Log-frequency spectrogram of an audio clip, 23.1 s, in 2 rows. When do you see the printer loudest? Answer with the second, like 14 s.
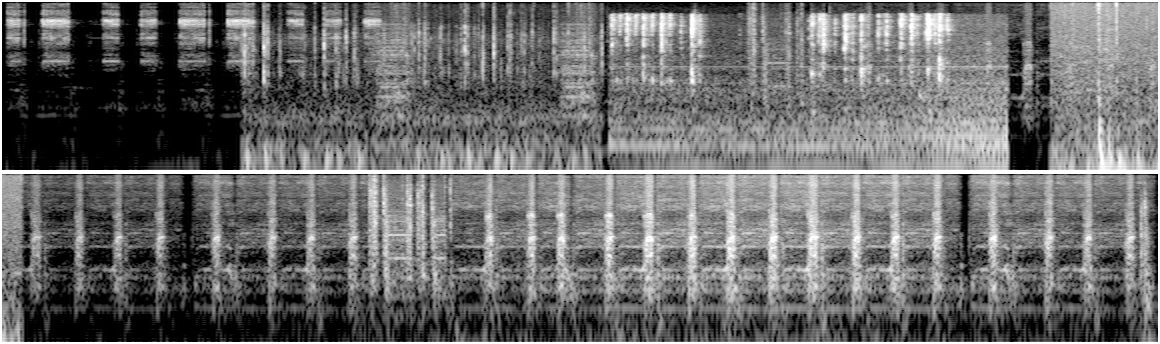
19 s.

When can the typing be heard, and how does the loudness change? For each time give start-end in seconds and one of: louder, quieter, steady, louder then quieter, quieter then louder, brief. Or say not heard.
2.4-11.8 louder.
